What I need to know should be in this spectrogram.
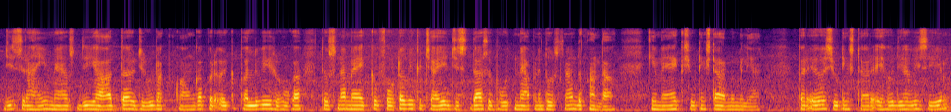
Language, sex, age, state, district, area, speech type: Punjabi, male, 18-30, Punjab, Kapurthala, urban, spontaneous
